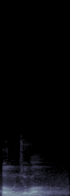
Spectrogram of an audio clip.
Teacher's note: O D é a palavra mais fraquinha. São 3 monossílabos, uma delas é mais fraquinha, a gente chama de monossílabo átono.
